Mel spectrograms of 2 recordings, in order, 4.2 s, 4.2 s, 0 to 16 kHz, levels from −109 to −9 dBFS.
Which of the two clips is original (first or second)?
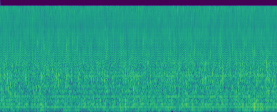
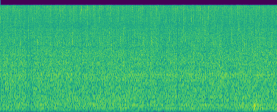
second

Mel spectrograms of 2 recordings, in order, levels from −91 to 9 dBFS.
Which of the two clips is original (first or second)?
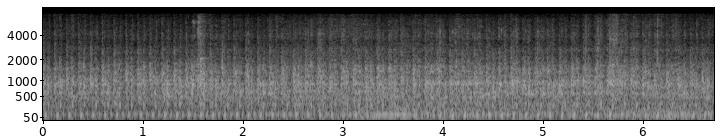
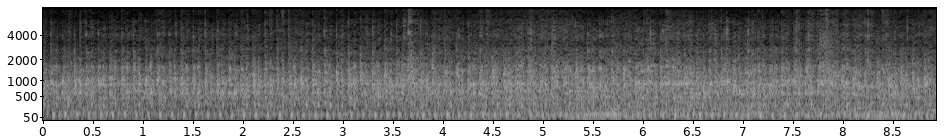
first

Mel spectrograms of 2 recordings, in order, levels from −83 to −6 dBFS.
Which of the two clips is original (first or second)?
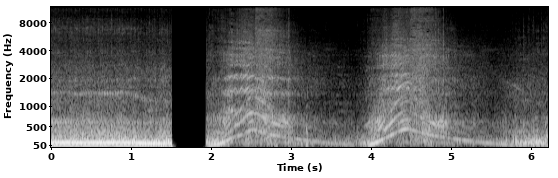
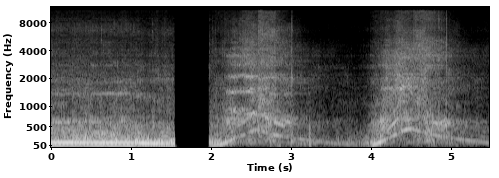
first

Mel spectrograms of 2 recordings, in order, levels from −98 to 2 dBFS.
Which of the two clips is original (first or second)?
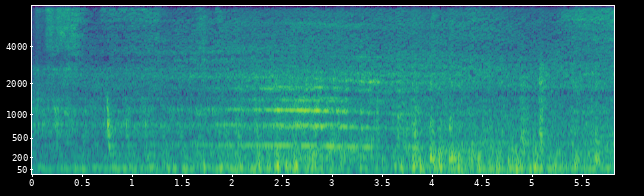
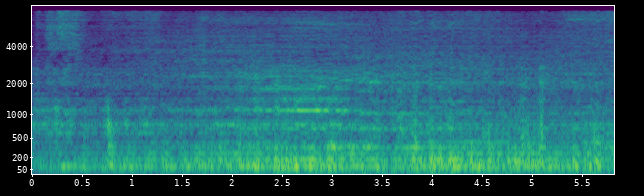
first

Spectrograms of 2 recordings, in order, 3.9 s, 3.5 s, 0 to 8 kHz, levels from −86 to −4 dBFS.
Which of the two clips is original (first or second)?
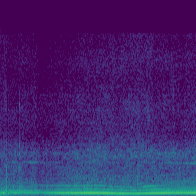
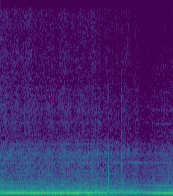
second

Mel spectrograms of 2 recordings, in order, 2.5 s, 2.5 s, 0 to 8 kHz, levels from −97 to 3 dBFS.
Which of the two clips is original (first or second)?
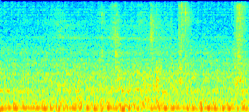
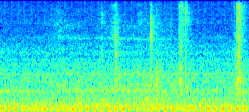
second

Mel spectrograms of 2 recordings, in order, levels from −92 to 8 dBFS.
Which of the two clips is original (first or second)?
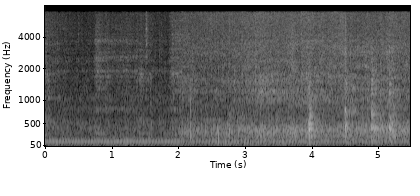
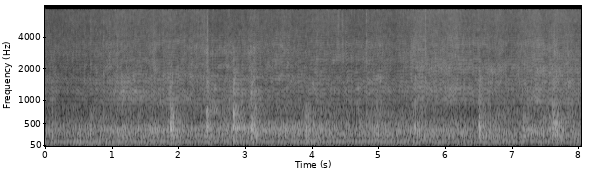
first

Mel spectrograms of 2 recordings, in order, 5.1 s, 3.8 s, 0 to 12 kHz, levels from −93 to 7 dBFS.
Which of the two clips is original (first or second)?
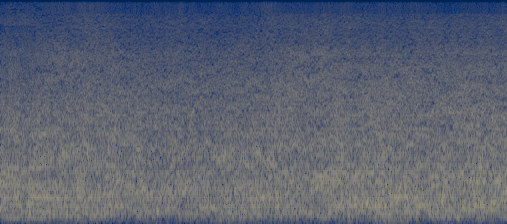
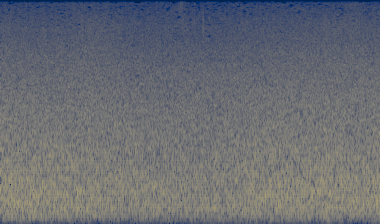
second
